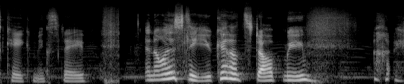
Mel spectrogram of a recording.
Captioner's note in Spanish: risas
